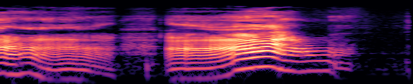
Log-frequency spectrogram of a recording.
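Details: Dog named Duncan decompressing on the couch indoors: two long loud harmonic growl-groans, the first steady then falling, the second rising and wavering before dropping off, separated by a brief pause.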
